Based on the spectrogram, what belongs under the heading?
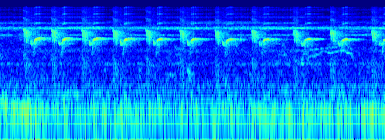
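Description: A small bird calling one short, high note over and over, about two and a half times a second, over a steady high-pitched whine.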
